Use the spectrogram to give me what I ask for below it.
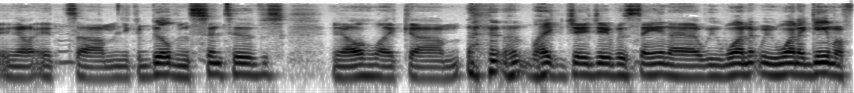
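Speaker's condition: Cleft palate; congenital cleft palate

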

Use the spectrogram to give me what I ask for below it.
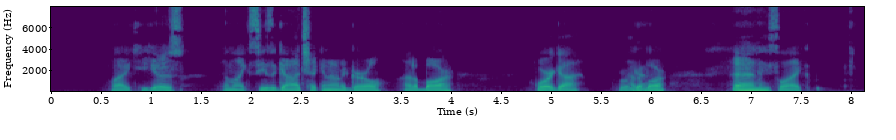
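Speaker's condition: No condition

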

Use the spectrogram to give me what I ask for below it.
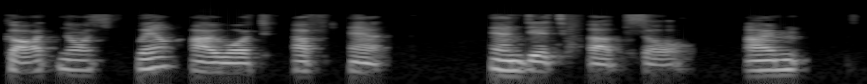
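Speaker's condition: Cerebral palsy; cause: slightly wrapped around neck, affects balance, speech, coordination, childhood walker, wheelchair, crutches, leg braces, helmet, frequent falls

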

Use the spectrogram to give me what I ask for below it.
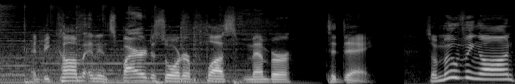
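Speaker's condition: No condition

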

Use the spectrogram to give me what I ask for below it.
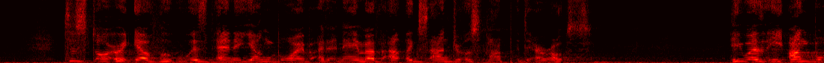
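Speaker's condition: Vocal dysphonia; not painful

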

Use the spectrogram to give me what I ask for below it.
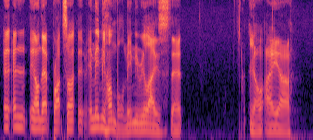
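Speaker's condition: Cleft palate; congenital cleft palate

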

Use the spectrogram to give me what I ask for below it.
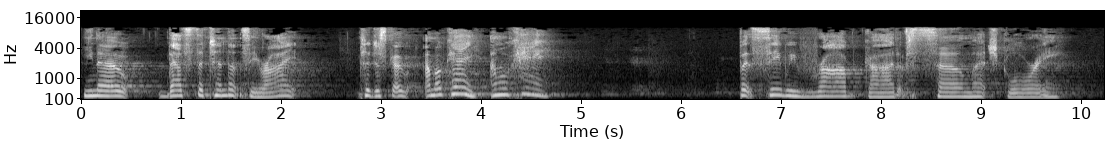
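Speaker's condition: Cleft lip and palate, severe

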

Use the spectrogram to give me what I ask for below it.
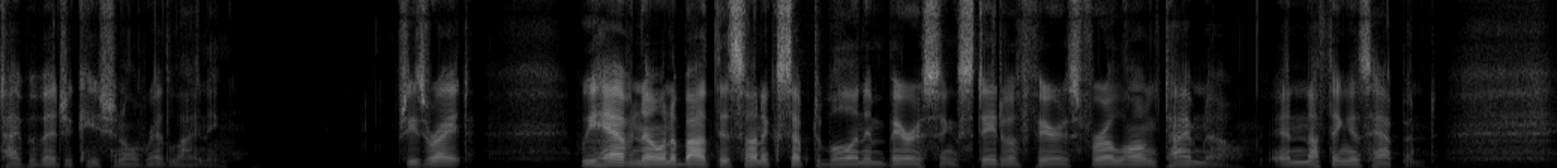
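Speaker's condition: No condition

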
